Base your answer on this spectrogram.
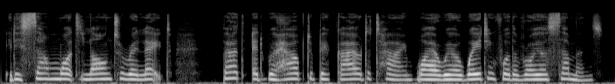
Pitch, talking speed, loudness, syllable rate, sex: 235 Hz, 215 wpm, -18 LUFS, 6.0 syllables/s, female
